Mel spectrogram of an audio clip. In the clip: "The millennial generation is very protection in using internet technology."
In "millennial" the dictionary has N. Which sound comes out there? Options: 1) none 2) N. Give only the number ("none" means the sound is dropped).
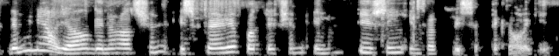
1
